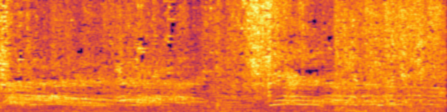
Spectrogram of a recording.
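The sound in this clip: Shattering crashes as something is smashed with a big mallet, loud and harsh, while voices yell and whoop over the noise throughout.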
